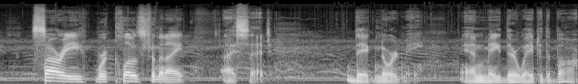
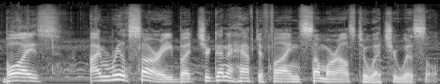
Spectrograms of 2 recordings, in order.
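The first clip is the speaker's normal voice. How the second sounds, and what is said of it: Raised, louder voice. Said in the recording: “I raised my voice.”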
